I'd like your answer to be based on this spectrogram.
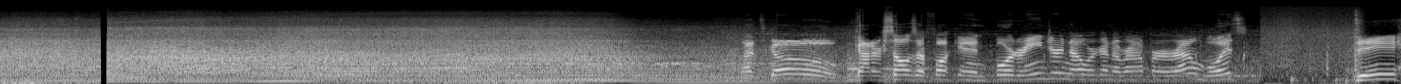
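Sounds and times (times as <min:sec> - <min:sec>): wind and road rush: 0:00.0 - 0:08.8
truck engine running: 0:00.0 - 0:11.6.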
